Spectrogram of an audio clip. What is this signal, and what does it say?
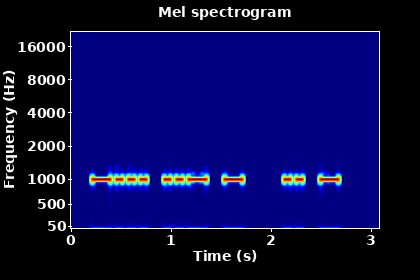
Morse code, heard as a keyed tone, about 20 wpm, 1000 Hz. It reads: BUT IT
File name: qotdfiles / 20wpm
